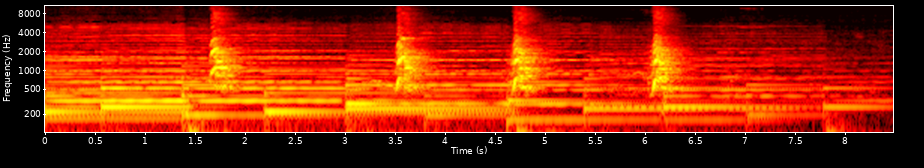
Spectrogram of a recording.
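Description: A Scottish terrier barking four times, a second or more apart, over background music of slow held notes that fades toward the end.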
